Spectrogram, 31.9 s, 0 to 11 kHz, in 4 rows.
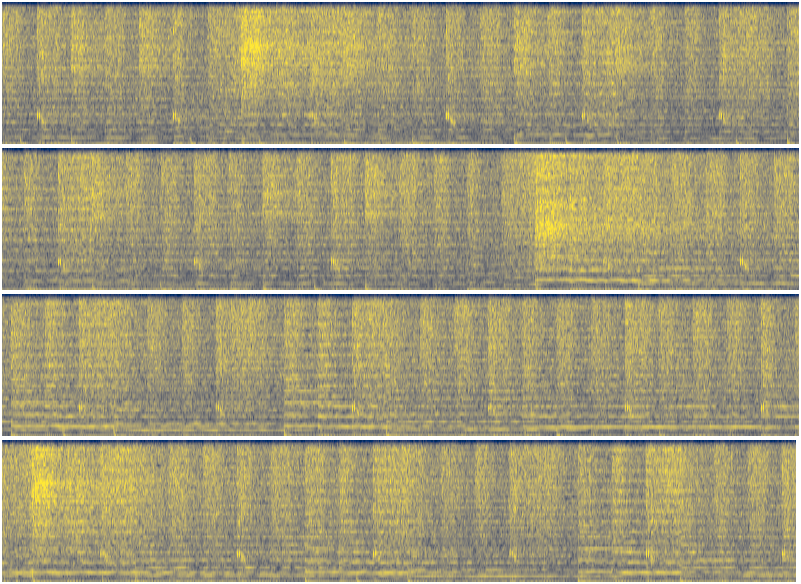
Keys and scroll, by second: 3.6 b, 6.2 ctrl+alt+z, 9.6 ctrl+t, 12.1 ctrl+Return.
